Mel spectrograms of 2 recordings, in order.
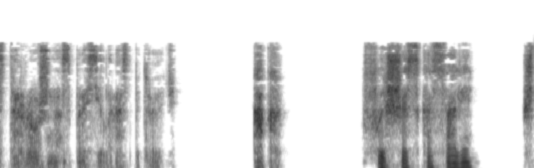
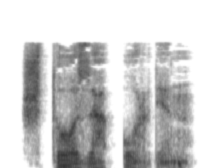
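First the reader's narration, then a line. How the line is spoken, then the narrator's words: Menacing repetition. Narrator (Russian): грозно повторил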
